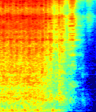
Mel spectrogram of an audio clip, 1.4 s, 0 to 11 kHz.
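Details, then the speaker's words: 2017 Craftsman T2200 riding mower with a 19 hp Briggs & Stratton, after a valve adjustment that lets compression release: fast, even cranking whirr for about a second with no catch or stall on compression. It turns over freely. "as how I adjust it now watch I crank it over and it cranks"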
